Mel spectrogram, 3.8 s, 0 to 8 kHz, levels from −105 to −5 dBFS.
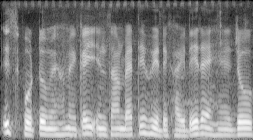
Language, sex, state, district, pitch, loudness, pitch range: Hindi, male, Madhya Pradesh, Katni, 130 Hz, -16 LUFS, 120-135 Hz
